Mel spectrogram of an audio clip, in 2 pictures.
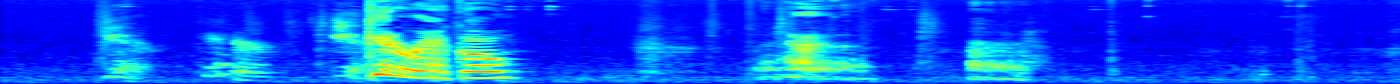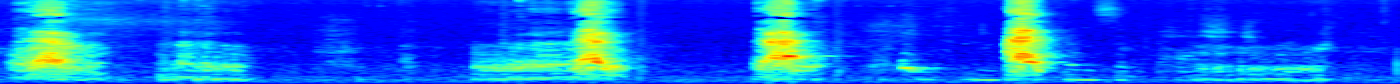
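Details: Eight-week-old female French Bulldog puppy fighting her own reflection: short sharp yaps and barks with some growly notes, in scattered bursts, mixed with people talking nearby indoors.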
